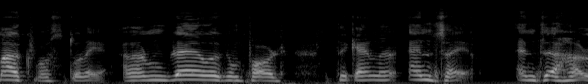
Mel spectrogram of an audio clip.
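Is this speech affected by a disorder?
Yes: cerebral palsy.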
